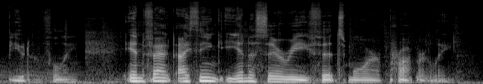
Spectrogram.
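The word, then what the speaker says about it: Yeniçeri: roll off your tongue if you're feeling brave you can use the Turkish pronunciation yeri doesn't that just roll off the tongue beautifully in fact I think yeri fits more properly it's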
